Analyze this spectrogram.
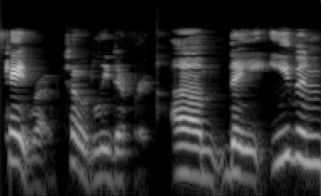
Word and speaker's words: Cairo: Cairo yes it is but I promise you as someone who has lived in this part of the country near Koo Illinois most of my human existence I promise you it is pronounced Koo I don't know why it just is but she appears on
